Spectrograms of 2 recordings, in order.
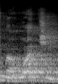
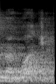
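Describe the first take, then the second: First: "Nahuachi" ending in an EE sound; Nahuachi with final I. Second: "Nahuache" ending in a clear E; the written form, "Nahuache" closed on E; Nahuache with final E. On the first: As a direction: local form, "Nahuachi" closed on I. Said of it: "todos le decimos Nahuachi". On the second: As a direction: say "Nahuache" with E, not I at the end. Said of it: "pero nadie le dice Nahuache". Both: Shown as a demonstration.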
